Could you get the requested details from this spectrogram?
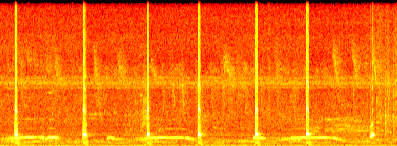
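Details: White-breasted waterhen lure call used for trapping: sharp, clipped notes repeated roughly every second, with softer drawn-out tones between them and a low hum underneath.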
